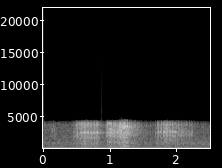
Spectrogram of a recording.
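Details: Monk Parakeet (Myiopsitta monachus), recorded 17 July 2008, gives three harsh, grating screeches, each about half a second long, in quick succession with no other clear sounds.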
